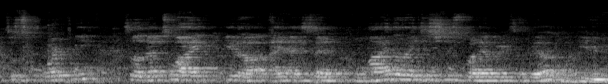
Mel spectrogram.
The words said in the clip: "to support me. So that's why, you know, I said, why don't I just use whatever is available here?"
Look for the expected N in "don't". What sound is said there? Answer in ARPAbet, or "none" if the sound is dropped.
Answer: L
